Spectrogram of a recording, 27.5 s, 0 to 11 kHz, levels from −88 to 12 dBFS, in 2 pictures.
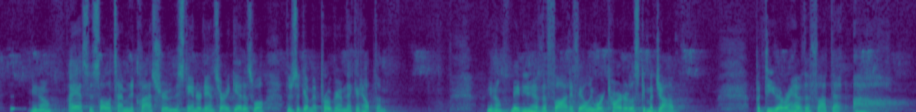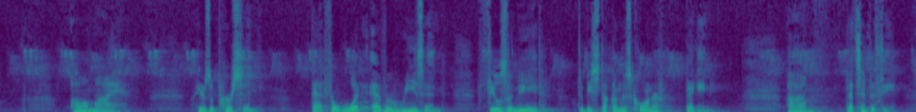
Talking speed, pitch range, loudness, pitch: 165 wpm, 125-170 Hz, -34 LUFS, 150 Hz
